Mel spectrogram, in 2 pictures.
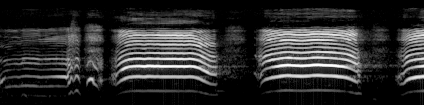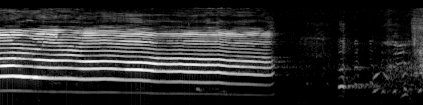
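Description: High-pitched crying: three drawn-out wails, the first two about a second each and the third about three seconds, slowly falling in pitch.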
